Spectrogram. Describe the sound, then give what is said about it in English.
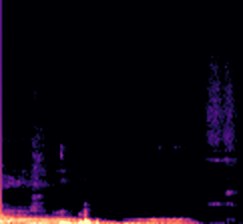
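A dog whimpers with a high, tonal whine, then lets out a low, rumbling growl for about a second before falling quiet. The sounds are fairly soft, with no talking. “Got a lot of dog noises going on.”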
